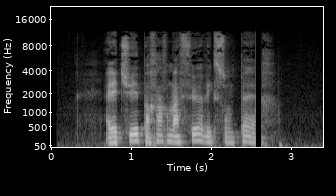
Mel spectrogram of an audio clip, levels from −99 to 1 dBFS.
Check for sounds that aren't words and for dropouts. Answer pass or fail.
fail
